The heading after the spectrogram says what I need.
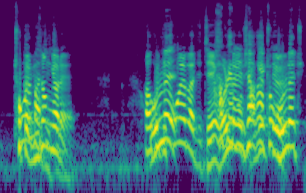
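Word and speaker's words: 影武者: 각해무시라는 게 이제 결국은 정확한 일본어 발음으로 이제 네. 카게무시아. 카게무시합니다. 카게무시. 카게가 그림자기 때문에. 예, 카게 맞아요. 저게 카게무샤가 맞아요. 예. 카게무샤. 예. 근데 이제 한글로 말할 때는 앞에 카가 이제 가로 네, 발음될 수 있기 맞습니다. 때문에 그냥 가게무샤라고 해도 됩니다.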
